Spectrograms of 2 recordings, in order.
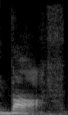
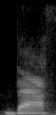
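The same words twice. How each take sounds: First: It is said in a British accent. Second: It is said in a non-British accent. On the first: "we say bath in that British accent" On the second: "instead of bath"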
